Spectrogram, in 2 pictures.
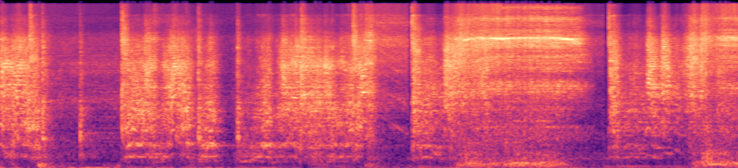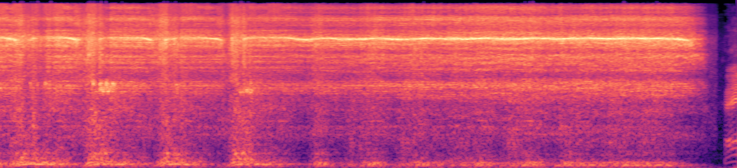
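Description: A big black muscle car's engine cranks and catches after a troublesome rebuild, then revs and settles into a loud, rough, close idle with uneven throbbing pulses.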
